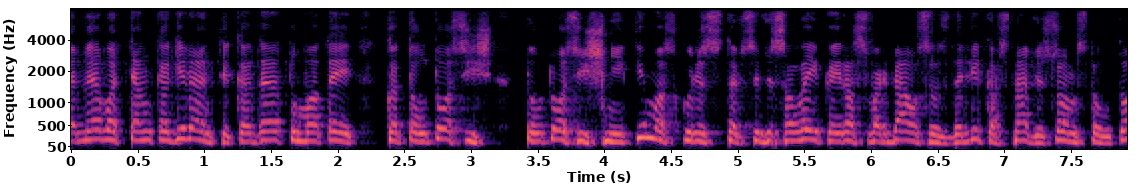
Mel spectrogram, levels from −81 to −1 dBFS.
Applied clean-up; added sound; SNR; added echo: neural mask model Resemble Enhance denoiser.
